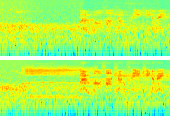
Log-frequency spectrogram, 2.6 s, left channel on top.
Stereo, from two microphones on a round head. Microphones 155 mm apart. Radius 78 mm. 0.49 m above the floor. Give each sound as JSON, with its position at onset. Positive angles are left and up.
{"t": 1.2, "sound": "whispering", "side_deg": -65, "distance_m": 1.7}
